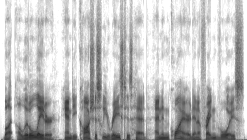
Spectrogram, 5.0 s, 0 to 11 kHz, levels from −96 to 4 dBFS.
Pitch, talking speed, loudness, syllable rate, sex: 100 Hz, 180 wpm, -20 LUFS, 5.6 syllables/s, male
